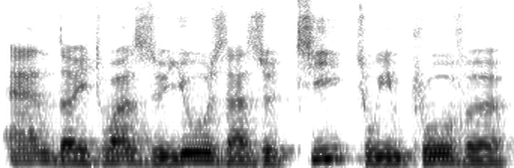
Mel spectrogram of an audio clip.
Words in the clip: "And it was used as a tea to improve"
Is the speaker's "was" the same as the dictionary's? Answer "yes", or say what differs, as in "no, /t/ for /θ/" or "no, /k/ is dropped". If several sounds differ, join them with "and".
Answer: yes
